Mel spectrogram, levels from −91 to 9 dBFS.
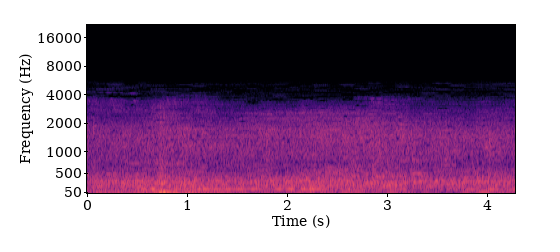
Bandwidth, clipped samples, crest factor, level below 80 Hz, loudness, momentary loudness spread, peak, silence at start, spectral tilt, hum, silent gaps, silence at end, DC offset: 5.6 kHz; under 0.1%; 16 dB; -38 dBFS; -33 LUFS; 4 LU; -16 dBFS; 0 s; -9 dB/octave; none; none; 0 s; under 0.1%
